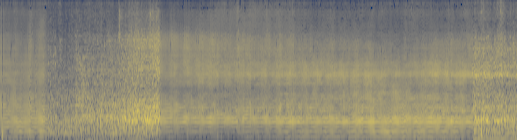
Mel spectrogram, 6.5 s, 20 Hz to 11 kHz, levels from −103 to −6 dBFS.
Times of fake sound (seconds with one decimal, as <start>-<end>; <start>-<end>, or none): 0.0-0.6; 2.0-5.9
